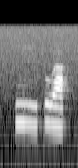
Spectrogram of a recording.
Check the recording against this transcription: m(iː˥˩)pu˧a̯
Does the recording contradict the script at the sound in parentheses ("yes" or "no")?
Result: yes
